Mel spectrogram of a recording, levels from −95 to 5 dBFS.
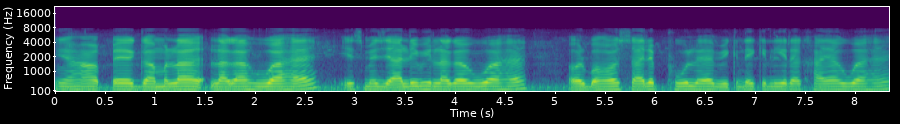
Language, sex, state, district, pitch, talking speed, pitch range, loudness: Hindi, male, Bihar, West Champaran, 145 Hz, 165 wpm, 140-150 Hz, -15 LUFS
